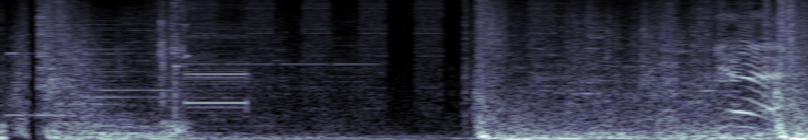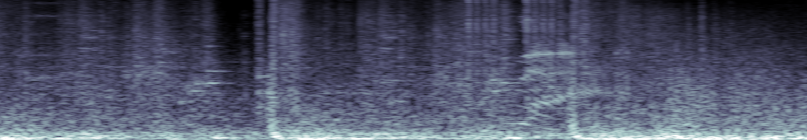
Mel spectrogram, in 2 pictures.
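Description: A shell strikes a tank and knocks off its track in World of Tanks, a sudden loud boom and impact followed by heavy rumbling engine and battle noise, with a beep heard early, no talk.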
